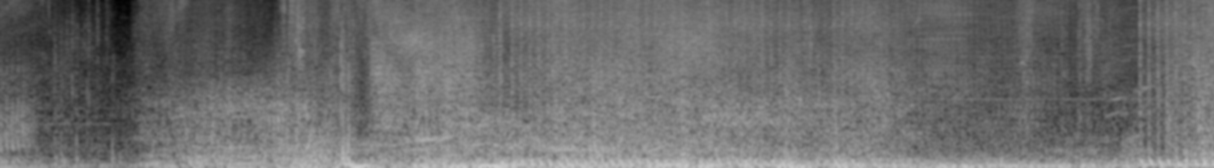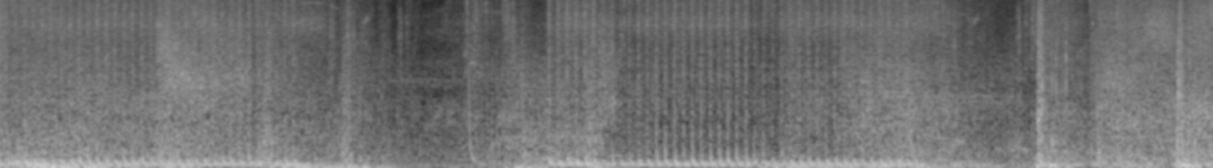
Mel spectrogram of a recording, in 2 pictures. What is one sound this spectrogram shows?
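Rapid gunfire rattles with crackling energy blasts.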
